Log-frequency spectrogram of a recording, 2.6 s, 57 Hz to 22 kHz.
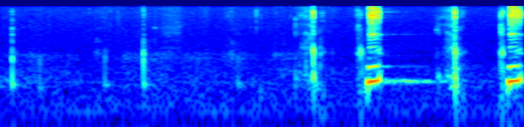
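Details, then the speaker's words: Yamaha T60 60 HP outboard, new replacement fuel pump worked by hand on the bench: sharp squeaky chirps with each stroke, about two clean pulses a second; the diaphragm works correctly, unlike the old cracked, leaking pump. "See how you can hear that one actually operating correctly?"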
